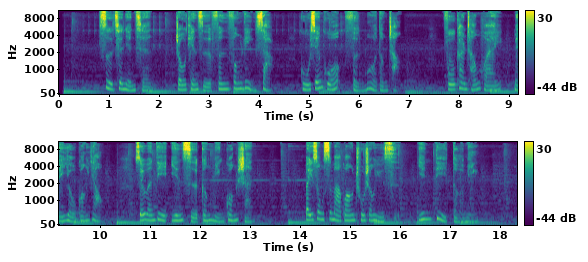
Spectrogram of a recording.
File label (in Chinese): 女-纪录片-历史讲述; 大山-光山; 女B15-纪录片【大山-光山】-历史讲述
